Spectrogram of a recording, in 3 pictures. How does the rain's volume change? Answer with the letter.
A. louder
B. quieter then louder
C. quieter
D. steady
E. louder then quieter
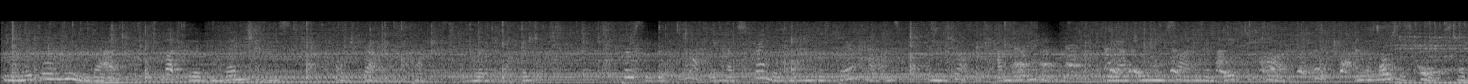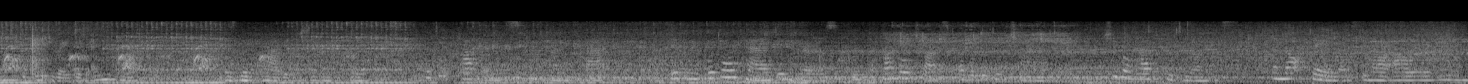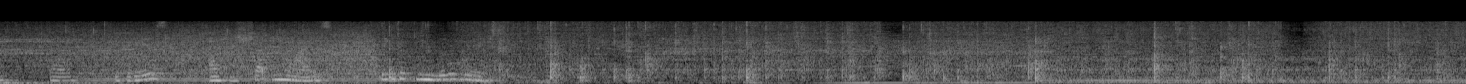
D.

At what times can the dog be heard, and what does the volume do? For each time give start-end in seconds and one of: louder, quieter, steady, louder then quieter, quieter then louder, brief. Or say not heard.
10.1-17.6 steady.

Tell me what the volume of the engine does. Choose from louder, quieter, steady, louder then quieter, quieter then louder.
quieter.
